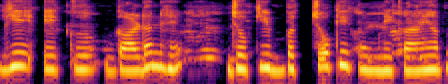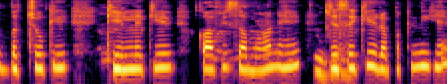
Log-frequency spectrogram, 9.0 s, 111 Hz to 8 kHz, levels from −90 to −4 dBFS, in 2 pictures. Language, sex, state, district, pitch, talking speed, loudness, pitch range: Hindi, female, Uttar Pradesh, Jyotiba Phule Nagar, 245 Hz, 160 wpm, -16 LUFS, 230-265 Hz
